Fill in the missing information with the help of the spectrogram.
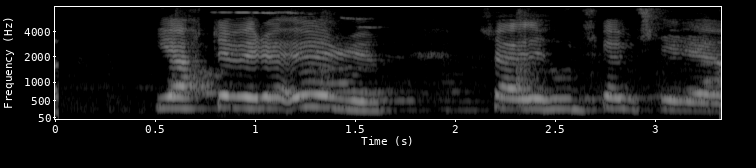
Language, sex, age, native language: Icelandic, other, 12, Icelandic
